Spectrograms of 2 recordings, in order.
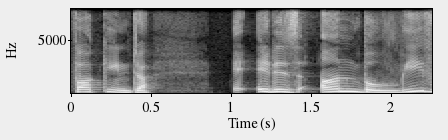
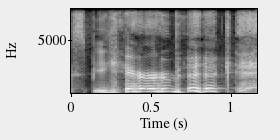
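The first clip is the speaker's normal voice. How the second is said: laughing; 10 semitones higher than usual. Real, not acted. Amused at the faked recording.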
